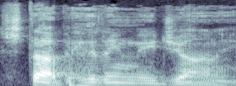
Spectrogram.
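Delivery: upset, panicky, high-pitched, freaked-out scream. Retelling a woman screaming at johnny during a phone call, imitating freaked-out upset screaming. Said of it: "she's screaming in in her best um, freaked out, upset voice, high pitched".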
